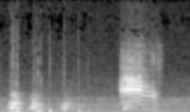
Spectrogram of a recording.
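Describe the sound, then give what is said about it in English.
A cat meows several times in quick short calls, then lets out one longer, higher, drawn-out meow, fairly loud with no talking. “I kick out cat if you don't like.”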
